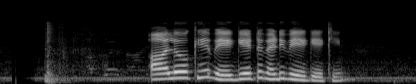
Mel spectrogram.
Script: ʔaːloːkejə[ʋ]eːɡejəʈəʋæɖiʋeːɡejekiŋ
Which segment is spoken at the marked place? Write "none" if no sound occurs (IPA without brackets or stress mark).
ʋ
